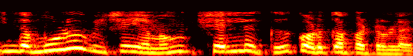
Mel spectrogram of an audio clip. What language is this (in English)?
Tamil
